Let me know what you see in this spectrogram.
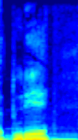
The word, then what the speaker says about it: Touré: Se llamaba Ali Farka Touré, o Ali Farka Touré, se pronuncia Touré.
